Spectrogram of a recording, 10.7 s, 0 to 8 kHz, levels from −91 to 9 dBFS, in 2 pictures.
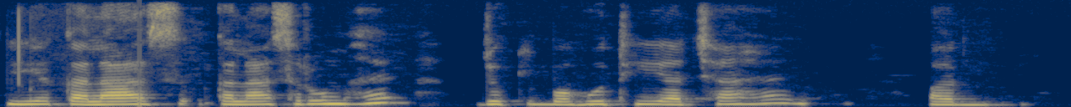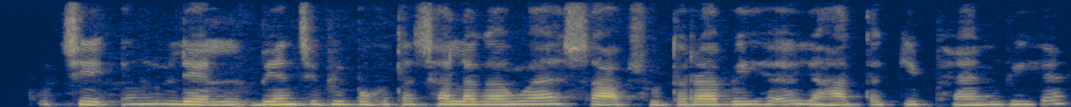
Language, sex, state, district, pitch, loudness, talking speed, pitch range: Hindi, female, Bihar, Sitamarhi, 225 Hz, -19 LUFS, 175 wpm, 215-235 Hz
